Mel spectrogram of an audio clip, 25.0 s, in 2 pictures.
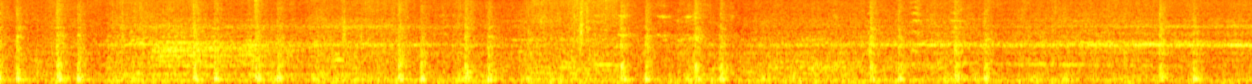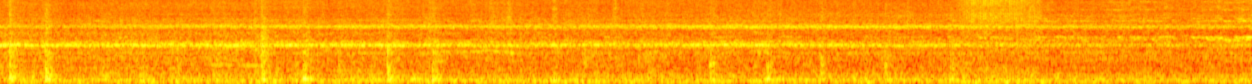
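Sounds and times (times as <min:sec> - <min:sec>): high wheel squeal: 0:21.5 - 0:25.0.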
